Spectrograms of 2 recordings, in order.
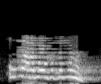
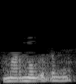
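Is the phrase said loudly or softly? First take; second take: loudly; softly. First: The phrase is said in a loud, raised voice. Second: The phrase is said at a soft, normal volume. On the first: The message is meant to be heard directly by the person inside. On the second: The message is passed on through a go-between.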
